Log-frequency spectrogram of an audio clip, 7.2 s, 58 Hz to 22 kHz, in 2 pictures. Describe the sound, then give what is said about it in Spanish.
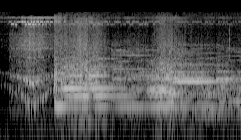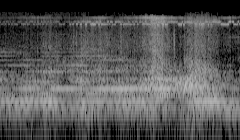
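The chimes of Big Ben in London ring out alone, marking a quarter past midnight Greenwich time: loud, deep bell strokes struck a few seconds apart, each leaving a rich, humming tone that hangs and overlaps with the next. “Y comenzamos con las campanadas del Big Ben que indican medianoche 15, hora de Greenwich.”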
